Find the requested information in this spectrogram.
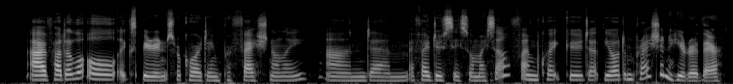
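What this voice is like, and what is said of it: Neutral Scottish accent. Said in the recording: “I'm from Edinburgh in Scotland, so currently I'm speaking in my natural accent. It's quite a neutral Scottish accent”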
